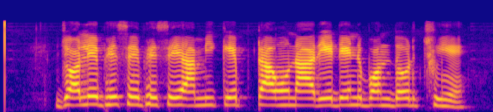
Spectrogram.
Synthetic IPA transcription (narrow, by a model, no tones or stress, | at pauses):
d͡ʑɔlebʱeʃebʱeʃeamikep̚ʈaonaɾeɖenbɔnd̪oɾt͡ɕʰuje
